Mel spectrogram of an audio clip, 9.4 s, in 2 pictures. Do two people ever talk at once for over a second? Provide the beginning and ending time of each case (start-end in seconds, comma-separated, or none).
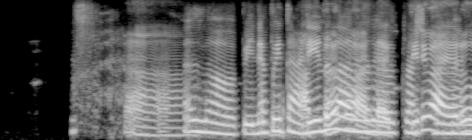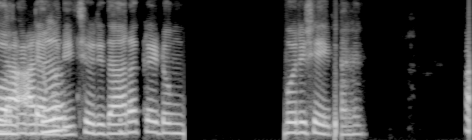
3.1-5.3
